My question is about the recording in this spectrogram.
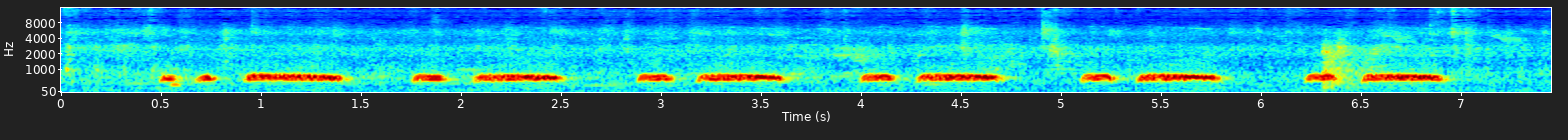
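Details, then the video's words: Spotted dove cooing on demand, steady and even. Each phrase is a short coo followed by a longer, hollow, rolling coo, repeated about every 1.1 seconds over light background hiss. "Cu gáy gù theo ý muốn"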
